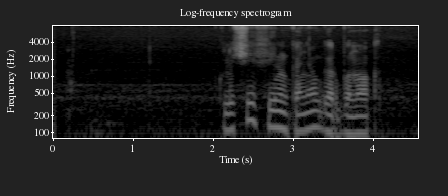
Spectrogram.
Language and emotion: Russian, neutral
